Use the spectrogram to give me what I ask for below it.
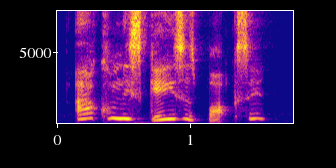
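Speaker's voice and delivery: high, incredulous, disbelieving tone. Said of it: "so I'm thinking".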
